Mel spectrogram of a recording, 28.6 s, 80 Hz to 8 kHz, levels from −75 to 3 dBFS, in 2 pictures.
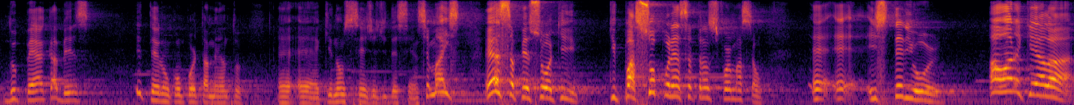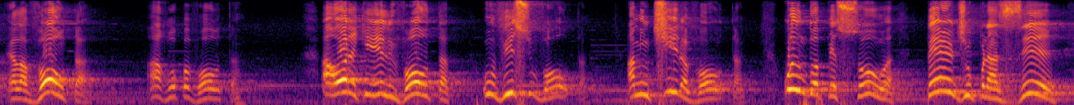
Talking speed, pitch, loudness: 110 wpm, 240 Hz, -13 LUFS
